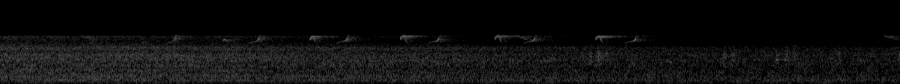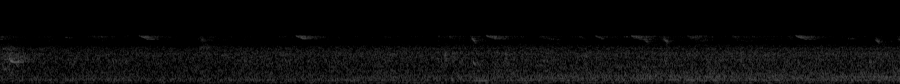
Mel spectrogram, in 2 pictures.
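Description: Birds chirping: a quick run of short, high, downward-sweeping chirps over the first several seconds, then scattered single chirps, over a steady background hiss.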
